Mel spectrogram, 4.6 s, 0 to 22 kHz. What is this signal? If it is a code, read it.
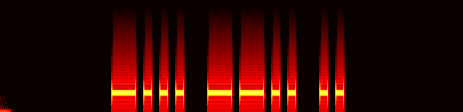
Morse code, heard as a keyed tone, about 15 wpm, 700 Hz. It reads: BZI
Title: USA Call Sign Postfixes - 3 Letters 15wpm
